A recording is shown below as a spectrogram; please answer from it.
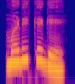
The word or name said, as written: ಮೆಟ್ಟುಗೆಗೆಯ್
